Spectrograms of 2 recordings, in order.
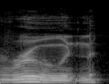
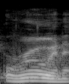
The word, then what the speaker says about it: rune: I'm making fun of your pronunciation of rune. I do. I I only learned recently that I say that one wrong. Rune. I say ruin, not ruined. That's But it I I don't think it's wrong.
